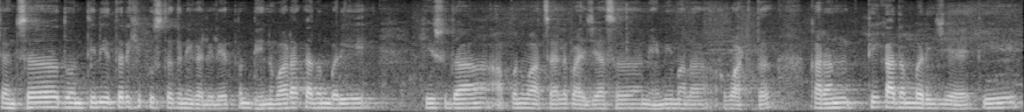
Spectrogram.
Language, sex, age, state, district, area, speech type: Marathi, male, 45-60, Maharashtra, Satara, urban, spontaneous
